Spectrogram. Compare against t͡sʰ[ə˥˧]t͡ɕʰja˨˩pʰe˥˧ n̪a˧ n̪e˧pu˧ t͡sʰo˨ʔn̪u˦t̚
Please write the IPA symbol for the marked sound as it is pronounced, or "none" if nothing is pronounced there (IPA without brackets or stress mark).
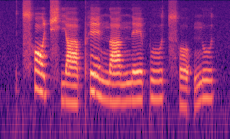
ɔ˥˧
